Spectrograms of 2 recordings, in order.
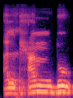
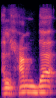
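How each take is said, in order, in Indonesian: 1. Huruf d terakhir diikuti oleh u. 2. Huruf d terakhir diikuti oleh a. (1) "الصحيح" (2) "بفتح الدال"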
